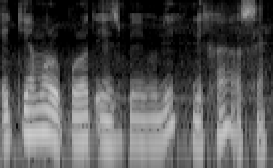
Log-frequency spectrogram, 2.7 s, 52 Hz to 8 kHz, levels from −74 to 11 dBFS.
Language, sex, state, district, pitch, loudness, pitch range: Assamese, male, Assam, Kamrup Metropolitan, 120 Hz, -17 LUFS, 110-135 Hz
